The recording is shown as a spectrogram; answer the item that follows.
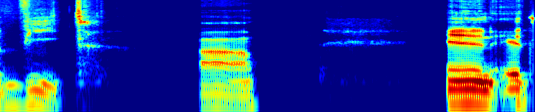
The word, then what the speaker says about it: Vite: for is uh the vit so vid is or actually it's pronounced veet uh and it said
